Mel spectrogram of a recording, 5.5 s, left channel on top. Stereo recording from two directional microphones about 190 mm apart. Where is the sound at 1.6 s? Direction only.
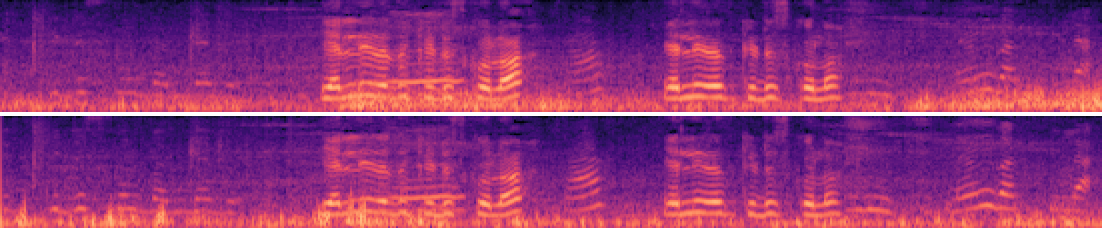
10° left (ahead or behind).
